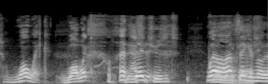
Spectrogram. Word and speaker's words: Warwick: and if you say warwick they laugh at you well it's not quite warwick it's wowick wallace's well i'm thinking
